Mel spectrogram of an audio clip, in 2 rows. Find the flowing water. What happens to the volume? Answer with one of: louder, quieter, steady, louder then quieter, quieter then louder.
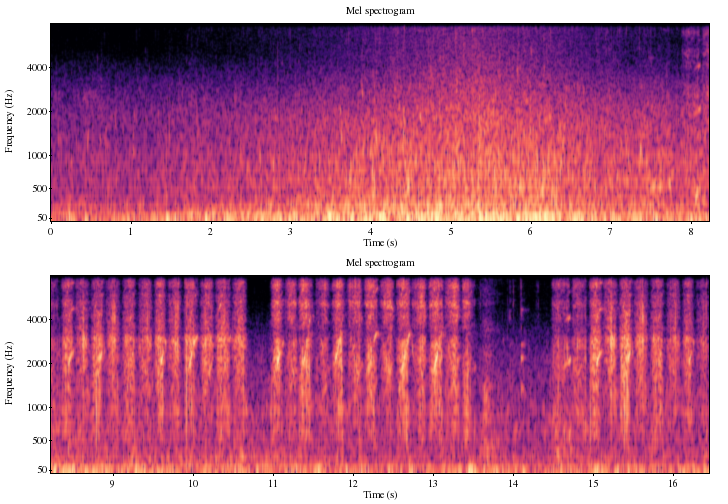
louder then quieter.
